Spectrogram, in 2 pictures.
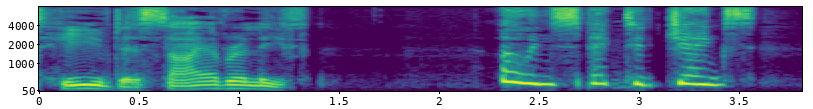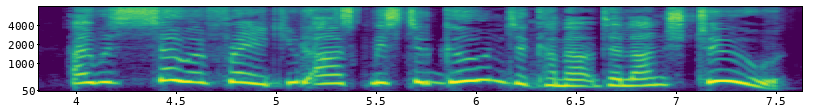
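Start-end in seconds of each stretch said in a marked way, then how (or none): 2.3-7.6 put-on much higher, louder breathless child; relieved little girl. A narrator's reading. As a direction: gush your relief like a small girl. Relieved girl speaks to inspector.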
